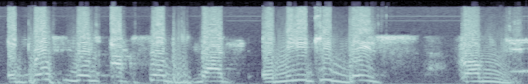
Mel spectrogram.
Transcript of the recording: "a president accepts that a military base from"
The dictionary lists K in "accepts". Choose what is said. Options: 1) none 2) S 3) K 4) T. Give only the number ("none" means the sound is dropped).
3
